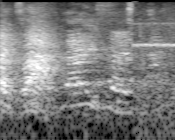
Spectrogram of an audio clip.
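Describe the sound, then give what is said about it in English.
A crowd at an increasingly militant street demonstration in London chants, blocking the road. The voices come as a brief, muffled burst of shouting. “This is becoming an increasingly militant demonstration, as you can probably hear from the chants in the background.”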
